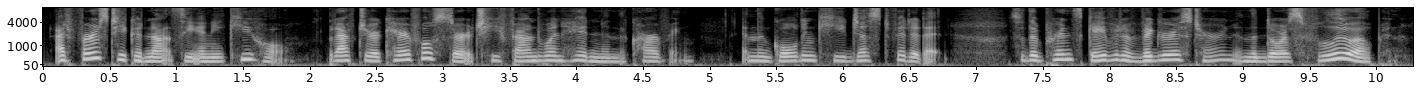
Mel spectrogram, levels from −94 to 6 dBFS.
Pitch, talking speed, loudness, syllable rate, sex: 190 Hz, 235 wpm, -20 LUFS, 6.1 syllables/s, female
